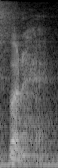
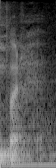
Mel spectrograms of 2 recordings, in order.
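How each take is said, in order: Both takes have the same delivery.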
